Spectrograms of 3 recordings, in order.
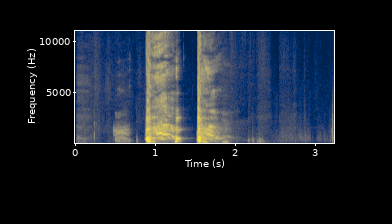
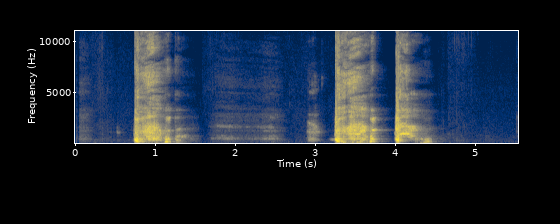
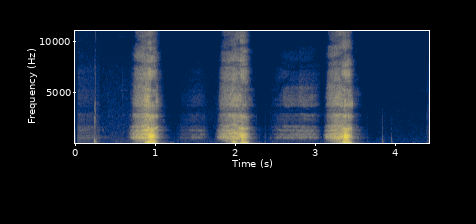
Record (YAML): cough_length: 3.2 s
cough_amplitude: 32768
cough_signal_mean_std_ratio: 0.32
three_cough_length: 5.5 s
three_cough_amplitude: 32768
three_cough_signal_mean_std_ratio: 0.34
exhalation_length: 4.4 s
exhalation_amplitude: 31636
exhalation_signal_mean_std_ratio: 0.28
survey_phase: beta (2021-08-13 to 2022-03-07)
age: 45-64
gender: Male
wearing_mask: 'Yes'
symptom_none: true
symptom_onset: 8 days
smoker_status: Current smoker (11 or more cigarettes per day)
respiratory_condition_asthma: false
respiratory_condition_other: false
recruitment_source: REACT
submission_delay: 1 day
covid_test_result: Positive
covid_test_method: RT-qPCR
covid_ct_value: 26.0
covid_ct_gene: N gene
influenza_a_test_result: Negative
influenza_b_test_result: Negative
